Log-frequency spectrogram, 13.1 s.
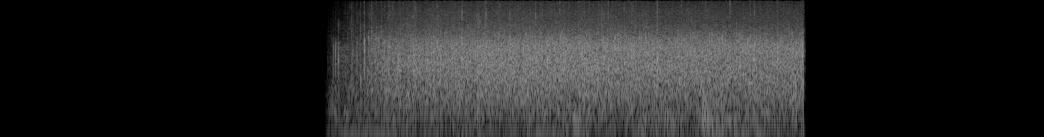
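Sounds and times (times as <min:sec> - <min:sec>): crowd applause: 0:04.1 - 0:10.1.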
